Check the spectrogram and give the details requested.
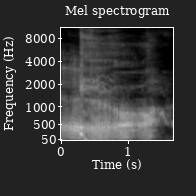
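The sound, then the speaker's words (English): A long, deep burp rumbles out, loud and drawn out for well over a second before cutting off abruptly, with no talking around it. “That burp contest, too. I'm telling you, I could win some shit.”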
